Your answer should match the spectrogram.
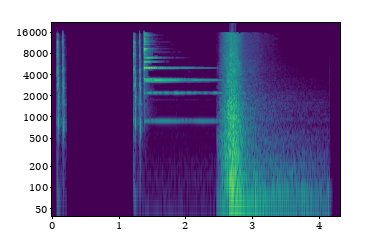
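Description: Subscribe-button animation sound effects: a mouse click, then a couple more clicks and a bell ding that rings for about a second, then a loud whoosh about two and a half seconds in that fades away.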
